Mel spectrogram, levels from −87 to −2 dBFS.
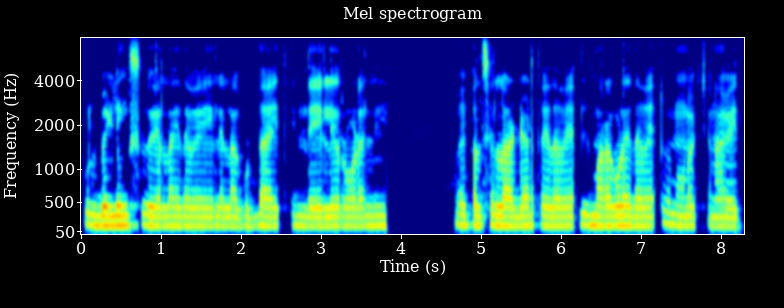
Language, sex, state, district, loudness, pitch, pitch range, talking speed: Kannada, male, Karnataka, Bellary, -32 LUFS, 140 Hz, 140-145 Hz, 80 wpm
